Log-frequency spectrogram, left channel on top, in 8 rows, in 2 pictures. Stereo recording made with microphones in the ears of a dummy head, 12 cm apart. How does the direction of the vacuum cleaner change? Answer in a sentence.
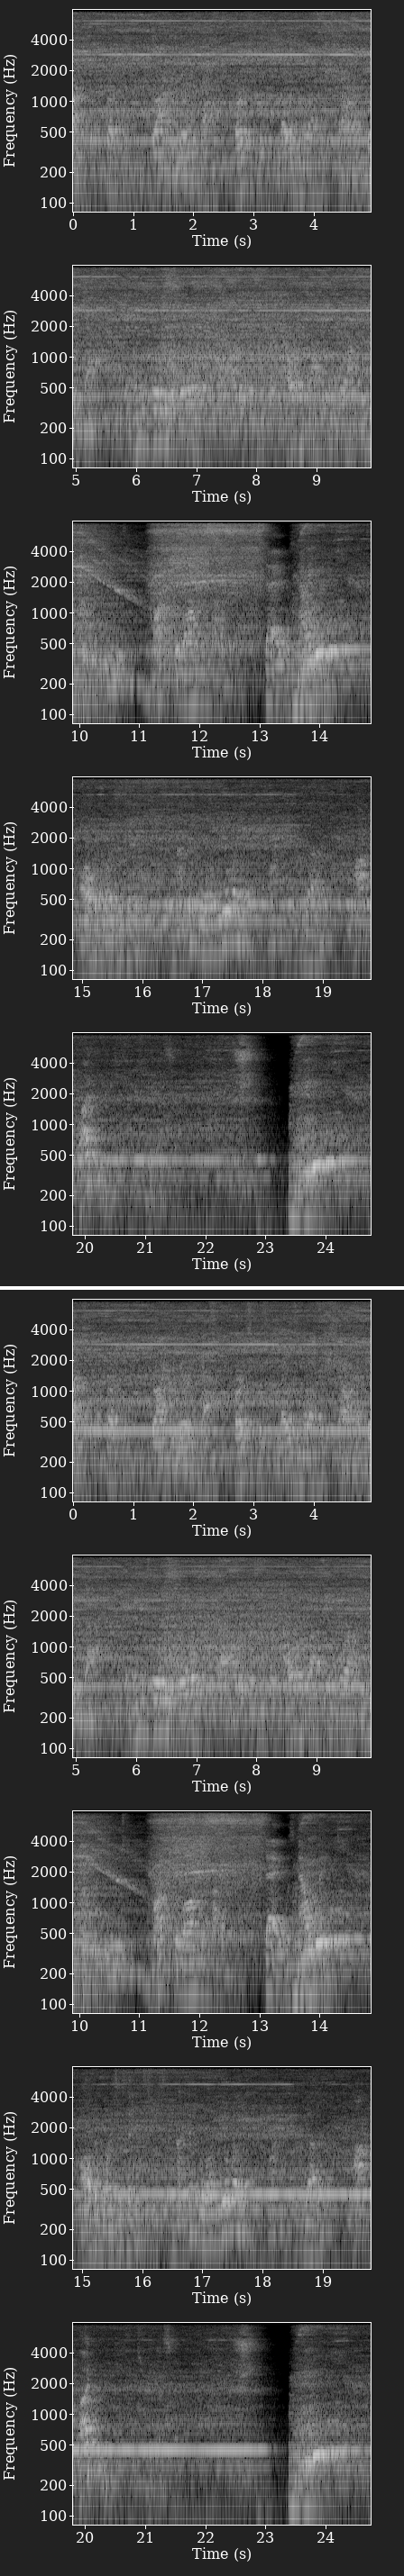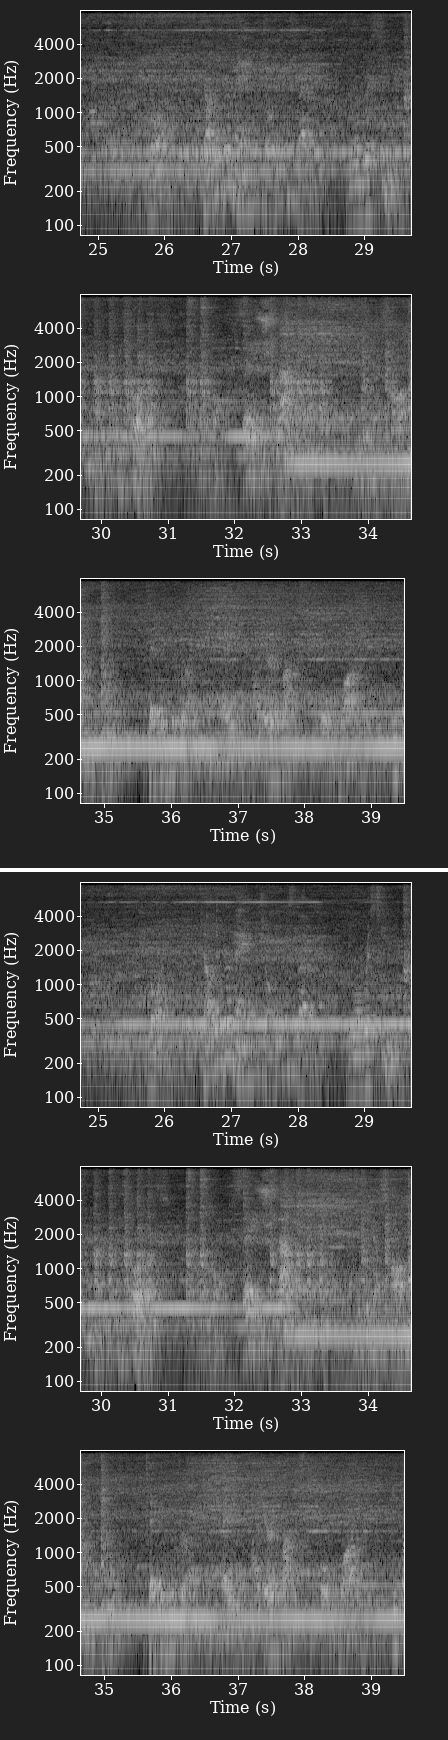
In this clip you hear the vacuum cleaner move from left to right.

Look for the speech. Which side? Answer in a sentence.
You can hear the speech on the right.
